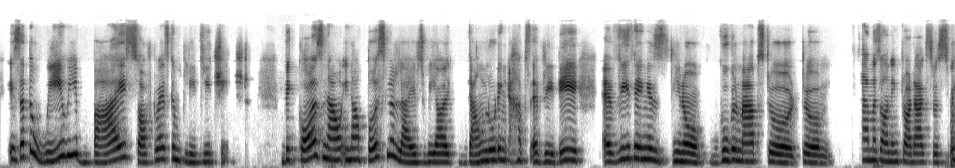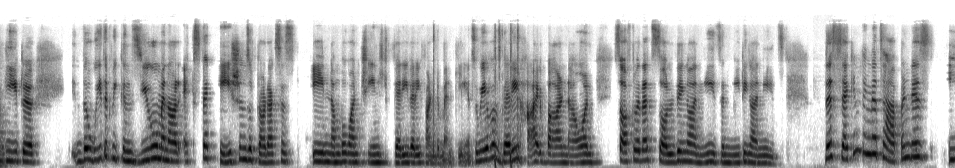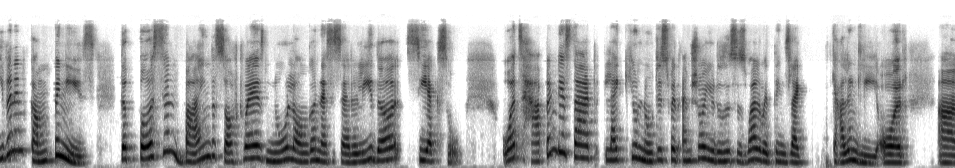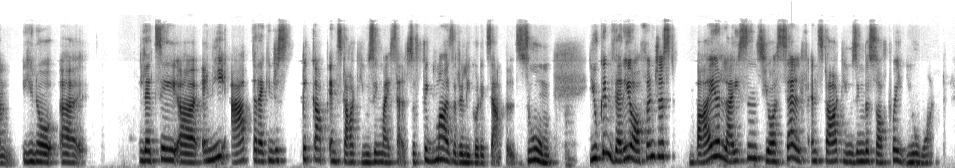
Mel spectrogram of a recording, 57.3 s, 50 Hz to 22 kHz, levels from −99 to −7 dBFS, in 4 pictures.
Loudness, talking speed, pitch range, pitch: -17 LUFS, 160 wpm, 195-260 Hz, 220 Hz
